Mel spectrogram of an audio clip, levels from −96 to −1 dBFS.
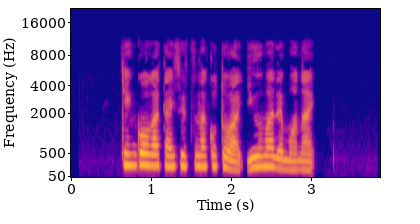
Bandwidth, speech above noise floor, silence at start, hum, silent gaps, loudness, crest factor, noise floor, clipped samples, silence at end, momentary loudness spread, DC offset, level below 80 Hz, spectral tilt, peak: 11 kHz; 51 dB; 0.65 s; none; none; -24 LUFS; 18 dB; -75 dBFS; under 0.1%; 0.85 s; 8 LU; under 0.1%; -76 dBFS; -6 dB/octave; -8 dBFS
